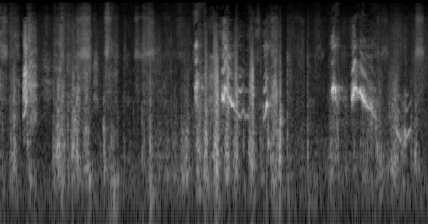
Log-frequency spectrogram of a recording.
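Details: Pet dog wanting to play with its favorite chew toy, giving short high whimpering whines that rise and bend, mixed with clicking, scuffing and rustling noises between the calls.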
